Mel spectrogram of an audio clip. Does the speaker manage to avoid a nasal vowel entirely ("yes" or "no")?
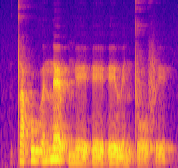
yes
